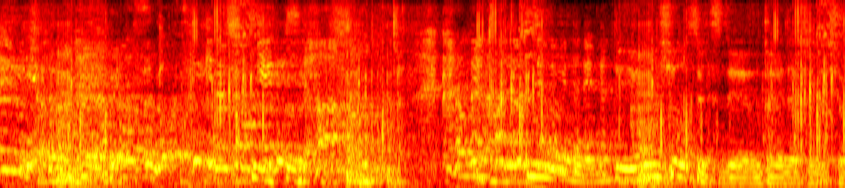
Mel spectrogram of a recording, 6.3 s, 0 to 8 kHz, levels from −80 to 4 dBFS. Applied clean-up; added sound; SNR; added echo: none; Door; 7 dB; reverberation time 2.3 s.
